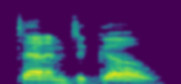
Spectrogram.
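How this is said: Tell and go are stressed; him, to weak. "when I'm saying the weak form, I'm not emphasizing him and I'm not emphasizing to. I'm emphasizing tell, go"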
